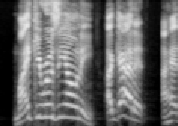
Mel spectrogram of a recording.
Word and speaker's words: Eruzione: I can spell it in my head. Oh my goodness. Mike. Eurosione. Oh, somebody help me, Mike. Oh, Mike, I'm so sorry. Eruzione. There it is. Eruzione. Mike Eruzione.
